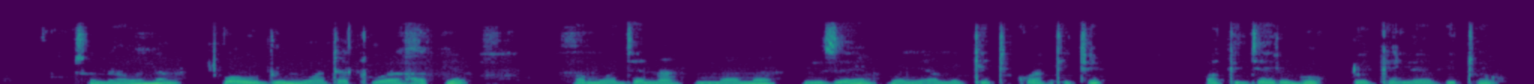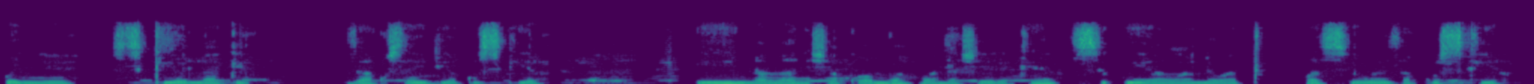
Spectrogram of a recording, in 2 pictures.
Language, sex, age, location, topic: Swahili, female, 25-35, Nakuru, health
